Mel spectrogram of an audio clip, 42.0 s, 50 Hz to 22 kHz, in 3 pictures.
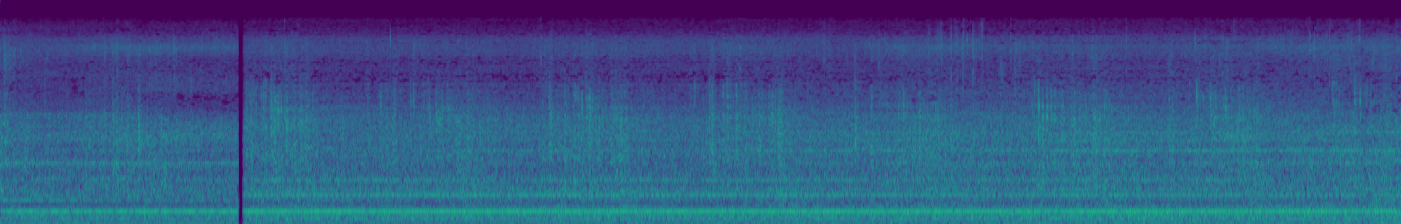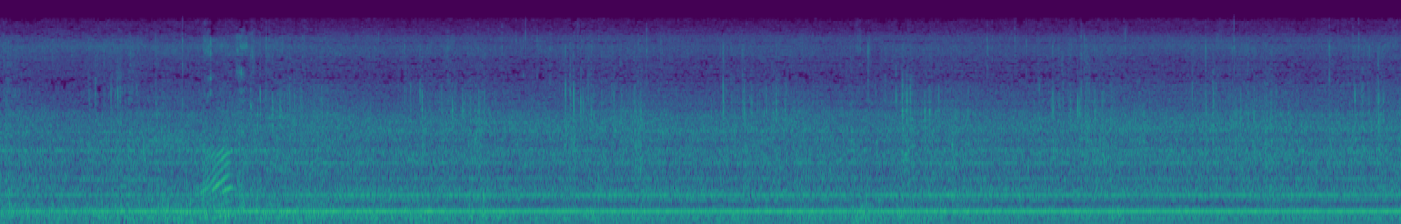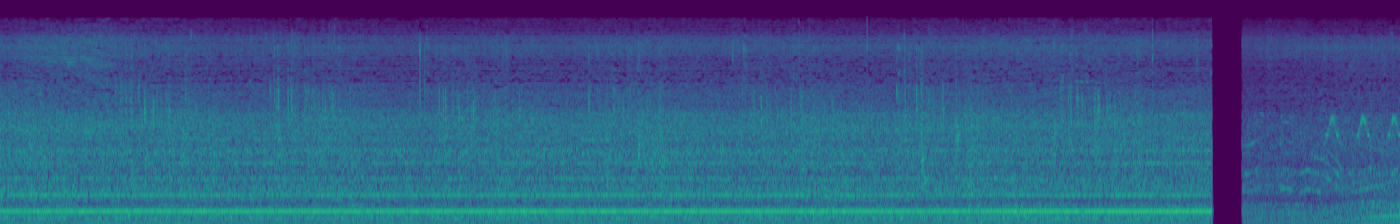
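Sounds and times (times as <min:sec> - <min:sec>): concrete mixer droning: 0:00.0 - 0:42.0
clicks and rattles: 0:05.4 - 0:28.2.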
